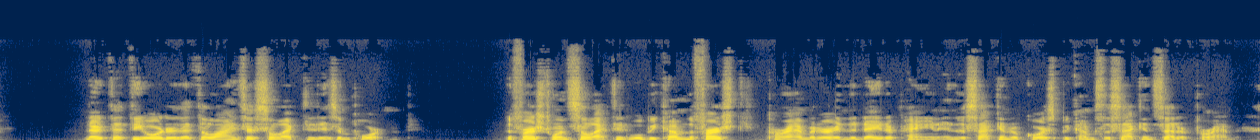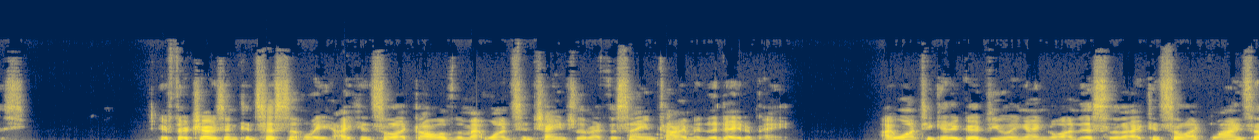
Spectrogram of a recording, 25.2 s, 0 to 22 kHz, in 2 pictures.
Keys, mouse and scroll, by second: 8.2-9.5 middle drag, 8.3-10.6 drag, 11.9 click, 13.1 middle click, 13.3-14.9 drag, 16.0-16.3 scroll up 2, 24.8 click.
